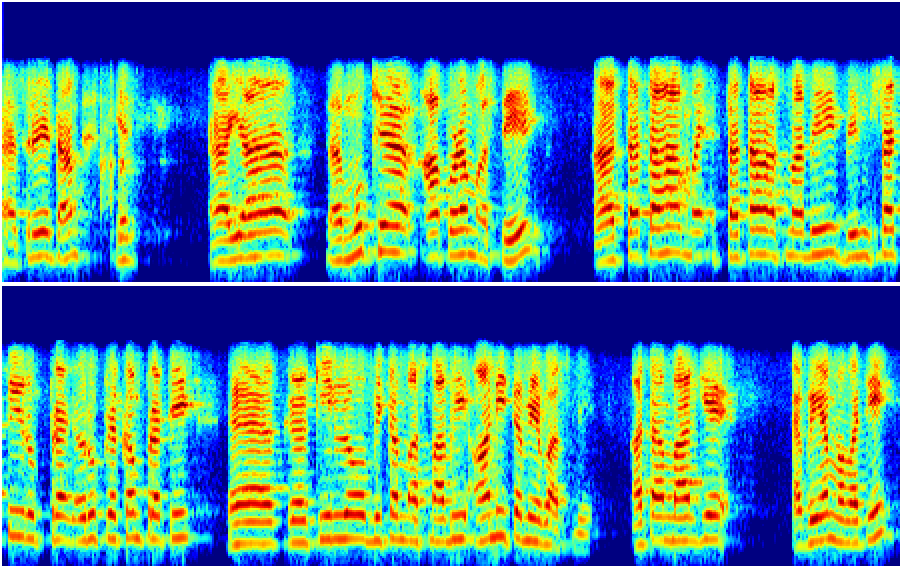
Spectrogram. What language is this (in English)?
Sanskrit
